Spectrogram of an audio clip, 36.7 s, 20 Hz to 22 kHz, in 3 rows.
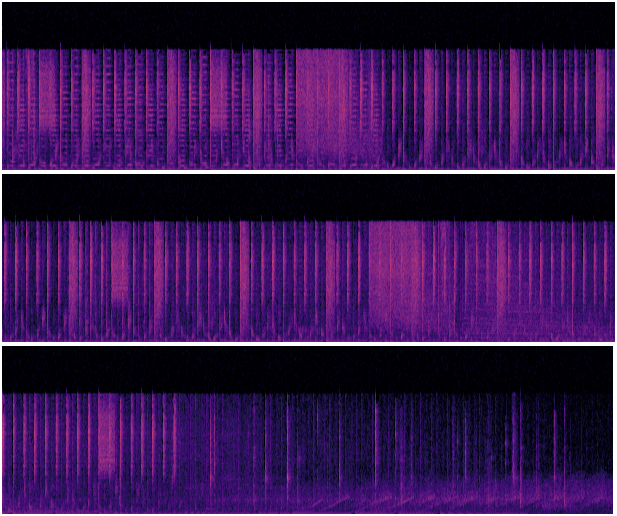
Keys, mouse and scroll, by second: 1.6 click, 5.6 space, 6.4 click, 6.6 space, 7.8 click, 32.8 alt+click.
